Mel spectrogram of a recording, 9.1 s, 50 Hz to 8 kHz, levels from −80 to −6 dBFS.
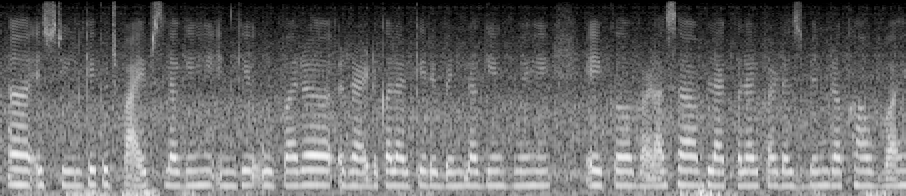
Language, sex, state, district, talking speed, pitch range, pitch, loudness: Hindi, female, Chhattisgarh, Sarguja, 170 wpm, 210-220 Hz, 215 Hz, -17 LUFS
